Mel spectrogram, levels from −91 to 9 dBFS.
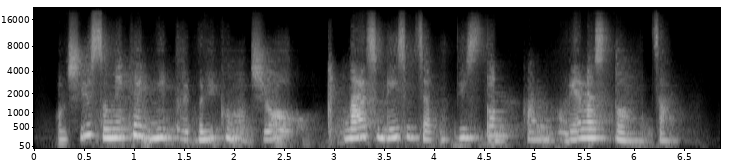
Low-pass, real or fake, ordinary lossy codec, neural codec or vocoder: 19.8 kHz; fake; none; codec, 44.1 kHz, 0.9 kbps, DAC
